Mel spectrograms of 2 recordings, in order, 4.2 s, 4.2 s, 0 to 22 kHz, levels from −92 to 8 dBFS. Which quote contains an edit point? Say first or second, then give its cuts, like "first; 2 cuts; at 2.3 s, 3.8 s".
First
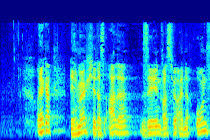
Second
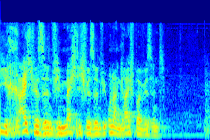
first; 1 cut; at 1.3 s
